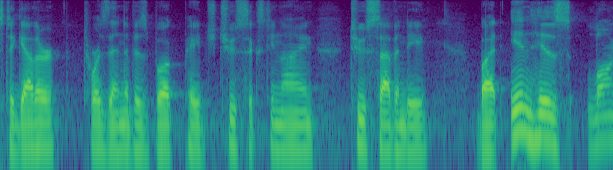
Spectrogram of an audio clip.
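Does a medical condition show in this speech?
No.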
